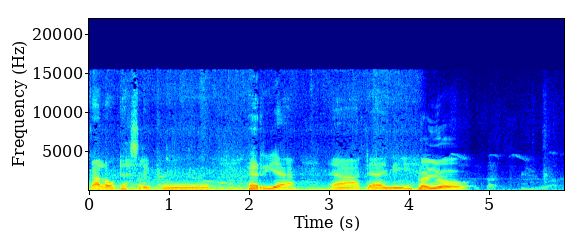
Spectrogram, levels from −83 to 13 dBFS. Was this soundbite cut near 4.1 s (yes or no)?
yes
